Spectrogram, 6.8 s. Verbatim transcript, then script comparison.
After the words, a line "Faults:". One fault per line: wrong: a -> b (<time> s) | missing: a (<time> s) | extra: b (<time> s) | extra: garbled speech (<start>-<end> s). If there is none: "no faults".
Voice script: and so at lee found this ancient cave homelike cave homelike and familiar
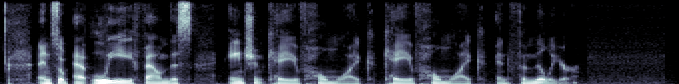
and so at lee found this ancient cave homelike cave homelike and familiar
Faults:
no faults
